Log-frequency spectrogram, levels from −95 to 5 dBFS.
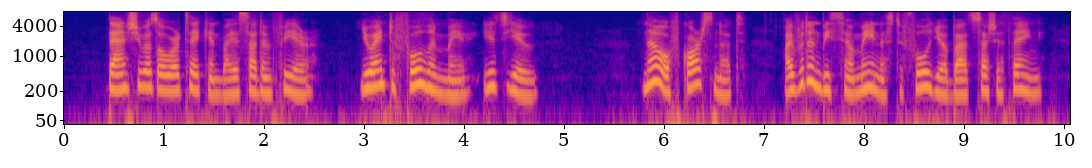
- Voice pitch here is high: Yes, high, 210 Hz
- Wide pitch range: No, average, 4.7 semitones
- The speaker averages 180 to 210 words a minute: Yes, average, 190 wpm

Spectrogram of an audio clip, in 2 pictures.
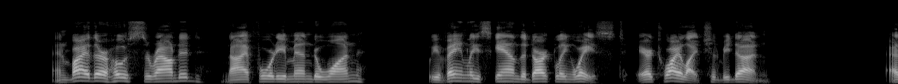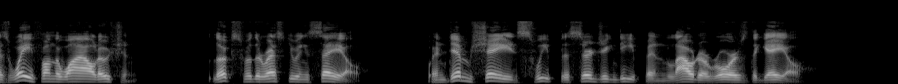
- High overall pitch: No, low, 130 Hz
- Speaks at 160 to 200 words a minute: No, average, 145 wpm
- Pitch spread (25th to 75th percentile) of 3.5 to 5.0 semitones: No, average, 2.9 semitones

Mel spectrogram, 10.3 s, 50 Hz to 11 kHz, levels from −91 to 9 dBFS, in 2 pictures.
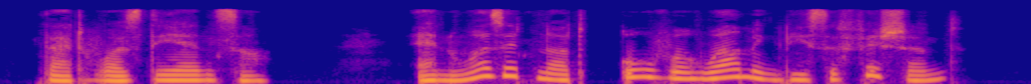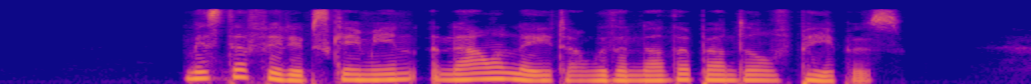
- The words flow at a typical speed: No, slow, 130 wpm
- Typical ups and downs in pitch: Yes, average, 4.5 semitones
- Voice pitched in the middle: Yes, medium, 170 Hz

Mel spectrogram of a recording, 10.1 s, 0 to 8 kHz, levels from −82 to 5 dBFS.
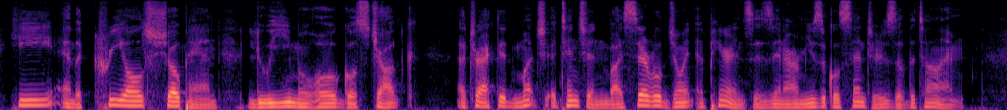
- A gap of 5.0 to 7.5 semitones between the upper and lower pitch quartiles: Yes, wide, 5.6 semitones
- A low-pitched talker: Yes, low, 100 Hz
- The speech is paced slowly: Yes, slow, 130 wpm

